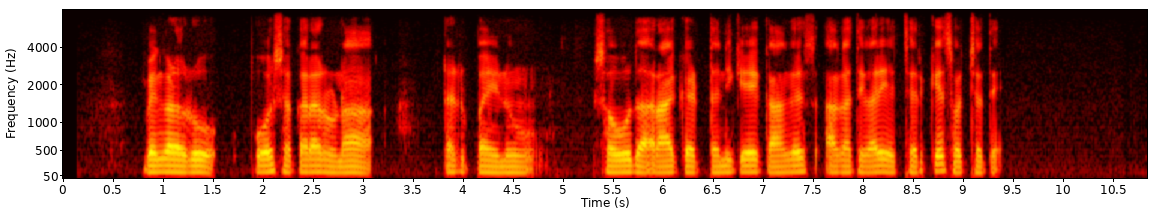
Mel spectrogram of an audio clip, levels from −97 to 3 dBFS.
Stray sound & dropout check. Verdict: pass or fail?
pass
